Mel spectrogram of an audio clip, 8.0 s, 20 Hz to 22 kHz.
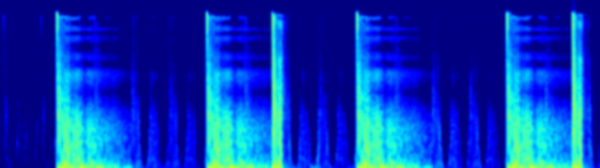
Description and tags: A four bar electronic loop at 120 bpm created with the Massive ensemble within Reaktor 5 from Native Instruments. A loop with an industrial electro feel. Normalised and mastered using several plugins within Cubase SX.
